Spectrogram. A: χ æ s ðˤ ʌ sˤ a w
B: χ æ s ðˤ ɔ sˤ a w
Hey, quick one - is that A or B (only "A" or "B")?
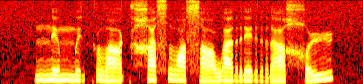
A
